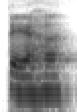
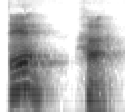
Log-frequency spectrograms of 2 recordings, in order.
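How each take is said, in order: First: Terra as one word, stressed on TE; stress on second-to-last syllable. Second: Terra split in two, te - ha; syllable by syllable. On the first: Teacher giving an example word, terra stressed on TE. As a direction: say terra as TEH-ha, joined up. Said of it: "stressed syllable is the second to last". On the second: Teacher breaking down an example word, terra in separate syllables. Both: Shown as a demonstration.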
